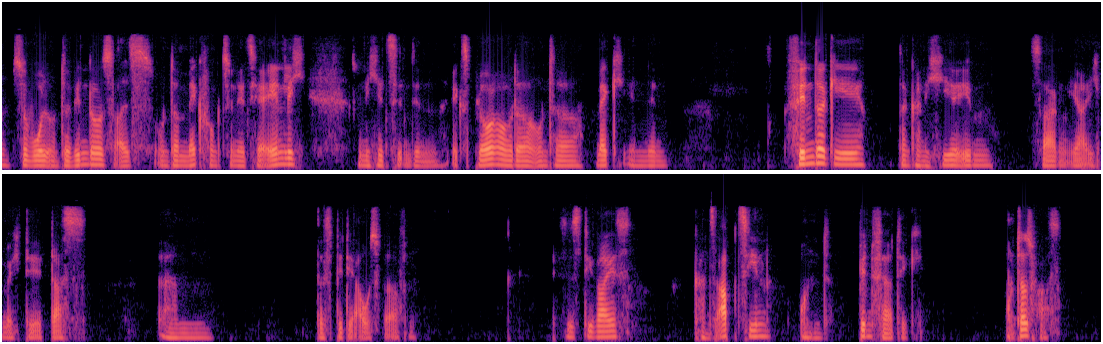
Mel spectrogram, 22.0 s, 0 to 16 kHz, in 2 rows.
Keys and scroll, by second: 3.0 super+e.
